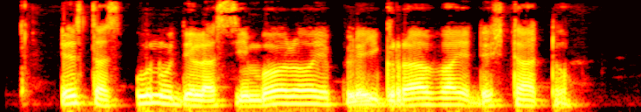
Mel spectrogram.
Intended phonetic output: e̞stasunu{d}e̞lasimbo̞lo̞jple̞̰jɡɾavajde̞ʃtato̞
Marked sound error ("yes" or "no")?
no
